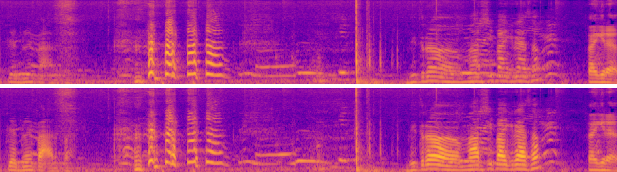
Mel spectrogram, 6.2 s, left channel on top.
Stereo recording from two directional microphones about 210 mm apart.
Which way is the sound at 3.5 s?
Centre (ahead or behind).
